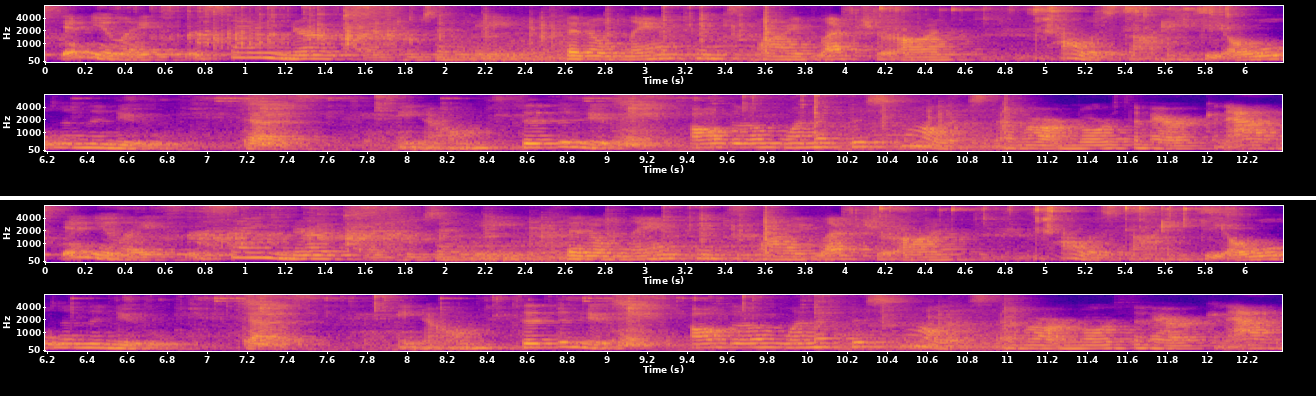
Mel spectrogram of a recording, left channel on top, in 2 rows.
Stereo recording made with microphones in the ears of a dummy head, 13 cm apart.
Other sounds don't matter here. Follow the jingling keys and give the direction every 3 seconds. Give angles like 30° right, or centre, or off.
40° left, 10° right, 70° right, centre.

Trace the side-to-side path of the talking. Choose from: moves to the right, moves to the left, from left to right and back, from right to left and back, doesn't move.
from left to right and back.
